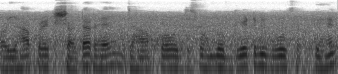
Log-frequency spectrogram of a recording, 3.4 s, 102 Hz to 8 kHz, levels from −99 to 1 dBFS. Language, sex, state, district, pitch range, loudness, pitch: Hindi, male, Chhattisgarh, Raipur, 140-150 Hz, -16 LUFS, 145 Hz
